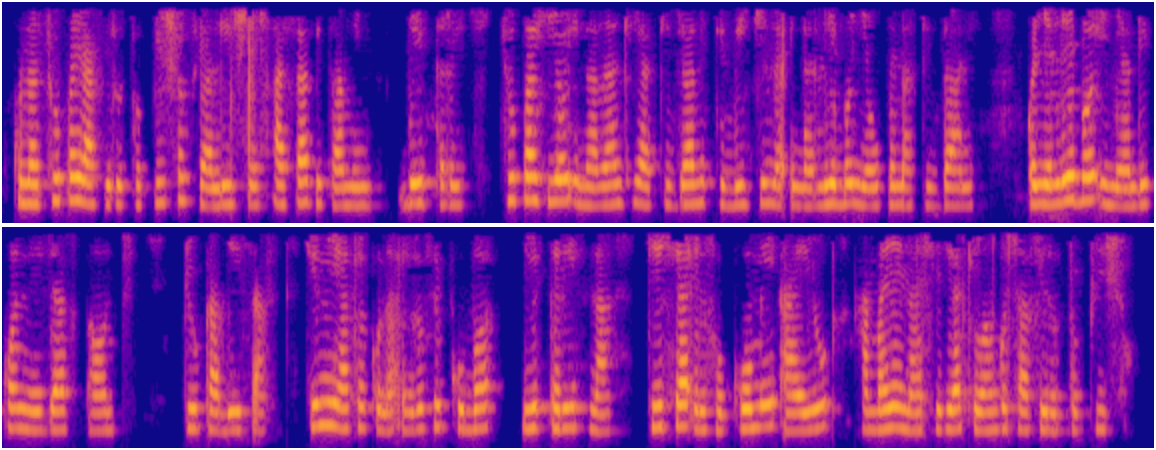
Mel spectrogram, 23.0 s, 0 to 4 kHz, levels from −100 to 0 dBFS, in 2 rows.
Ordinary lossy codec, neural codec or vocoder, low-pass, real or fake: MP3, 24 kbps; codec, 44.1 kHz, 2.6 kbps, SNAC; 3.6 kHz; fake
